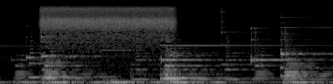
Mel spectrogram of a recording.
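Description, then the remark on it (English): An aerosol can of hairspray hisses in a long, steady burst onto flipped hair ends, then gives a second, shorter spray, with a soft tinkling, humming tone running underneath. “Just when he got his ends flipped and sprayed”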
